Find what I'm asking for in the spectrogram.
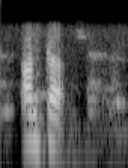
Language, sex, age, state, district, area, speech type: Nepali, female, 30-45, West Bengal, Darjeeling, rural, conversation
